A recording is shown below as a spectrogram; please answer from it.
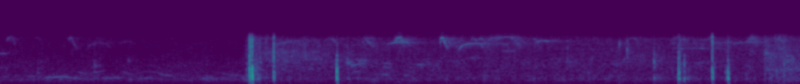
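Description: Tennis ball being hit with rackets: a sharp pop about two and a half seconds in, a couple more soon after, and a quick run of three near the end. Birds chirp faintly in between.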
